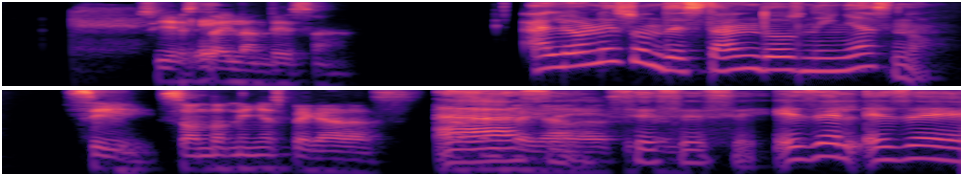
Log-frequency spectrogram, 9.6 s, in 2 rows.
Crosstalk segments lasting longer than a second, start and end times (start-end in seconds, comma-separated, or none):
7.0-8.3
